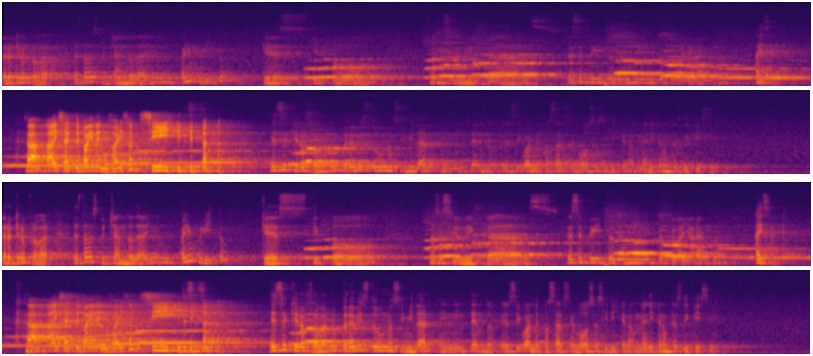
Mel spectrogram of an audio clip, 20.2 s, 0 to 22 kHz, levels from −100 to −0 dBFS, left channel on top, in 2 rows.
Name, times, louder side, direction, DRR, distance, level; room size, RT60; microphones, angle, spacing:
voice 1, 0.0-2.8 3.2-3.6 3.9-4.7 5.3-6.6 7.1-9.0 9.4-9.7 10.3-10.5 12.4-12.5 13.5-19.0, right 4 dB, 75° right, 10 dB, 0.4 m, -33 dB
sound 1, 3.8-4.4 5.2-6.8 7.6-12.9 13.7-14.0, right 1 dB, 50° right, 1.4 m, -31 dB
voice 2, 10.4-12.2, left 4 dB, 25° left, 7 dB, 0.4 m, -21 dB
7.4 x 4.6 x 6.1 m, 2.3 s
head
